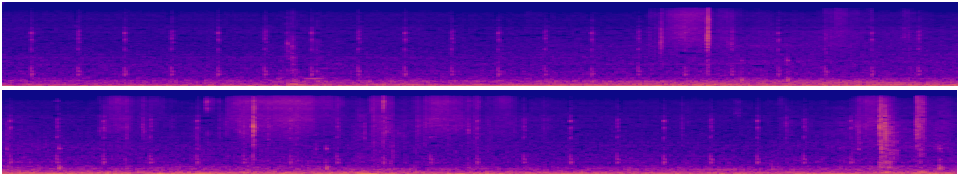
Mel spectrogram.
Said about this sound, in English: Billion cars right here. This is backed all the way up.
